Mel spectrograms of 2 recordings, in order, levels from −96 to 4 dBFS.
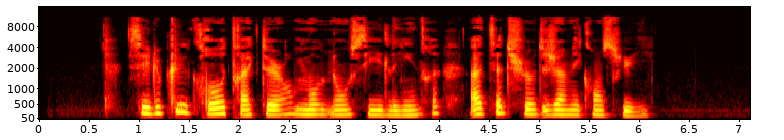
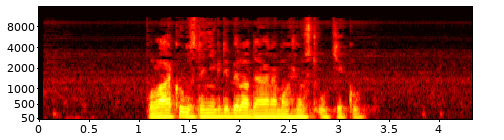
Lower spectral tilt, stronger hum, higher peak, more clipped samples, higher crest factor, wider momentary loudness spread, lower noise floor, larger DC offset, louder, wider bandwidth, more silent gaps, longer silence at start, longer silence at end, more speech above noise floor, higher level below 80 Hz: second, -5 dB/octave vs -8 dB/octave; neither; about the same, -6 dBFS vs -4 dBFS; neither; about the same, 20 dB vs 18 dB; second, 8 LU vs 13 LU; first, -78 dBFS vs -65 dBFS; neither; second, -25 LUFS vs -20 LUFS; about the same, 11.5 kHz vs 11.5 kHz; neither; second, 0.65 s vs 1.1 s; about the same, 1.05 s vs 1.1 s; first, 54 dB vs 46 dB; second, -76 dBFS vs -38 dBFS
